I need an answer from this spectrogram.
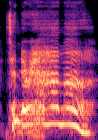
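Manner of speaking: high, drawn-out shrill call down the hall; calling stepsister. A narrator's reading. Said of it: "her evil stepsister called".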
